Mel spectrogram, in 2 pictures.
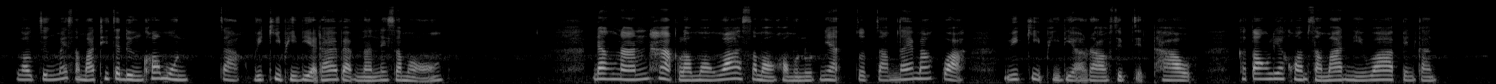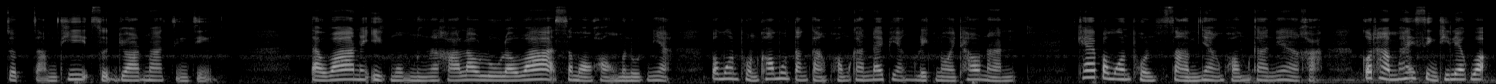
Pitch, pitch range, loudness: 200 Hz, 185-230 Hz, -34 LUFS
